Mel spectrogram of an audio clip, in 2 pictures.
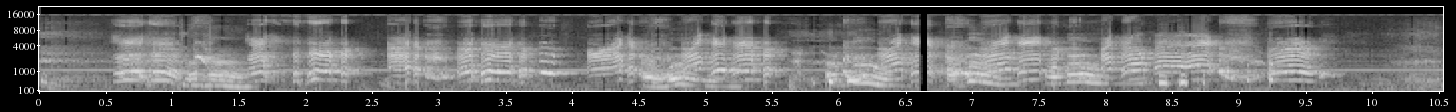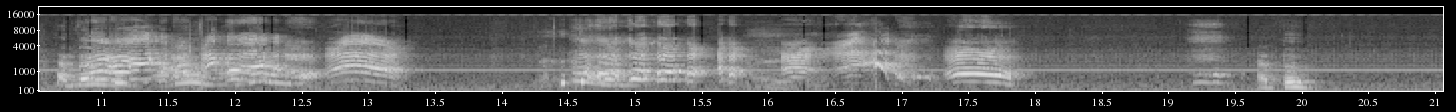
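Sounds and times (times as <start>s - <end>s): baby laughing hard: 0.6s - 9.8s, 10.9s - 13.2s, 14.4s - 17.8s.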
